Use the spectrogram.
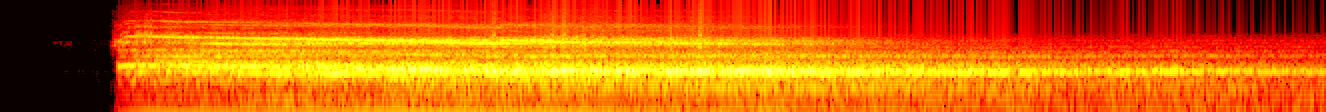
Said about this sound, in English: The thing that happens is you hear, way off in the distance, an extremely loud screeching, but it sounds like a giant eagle.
